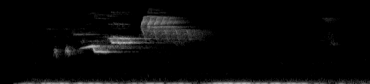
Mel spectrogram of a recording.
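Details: A Wood Thrush near Cincinnati, Ohio, sings one flutelike phrase that climbs into a high, shimmering trill, followed by a faint high note, over a low background rumble.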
